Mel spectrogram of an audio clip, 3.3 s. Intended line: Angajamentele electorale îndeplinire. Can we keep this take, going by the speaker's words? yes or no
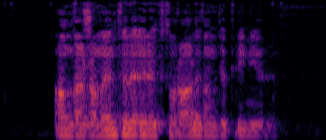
yes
